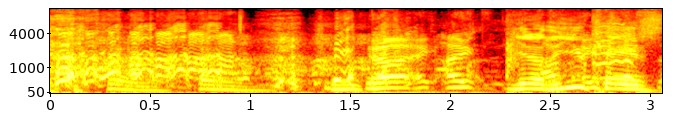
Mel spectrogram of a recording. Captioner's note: everyone laughing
